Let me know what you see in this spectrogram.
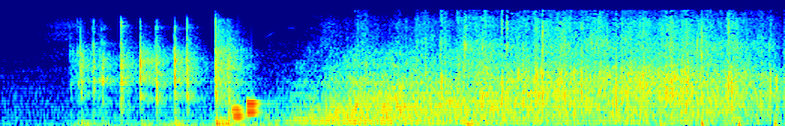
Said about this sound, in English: Lots of claps in that one.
